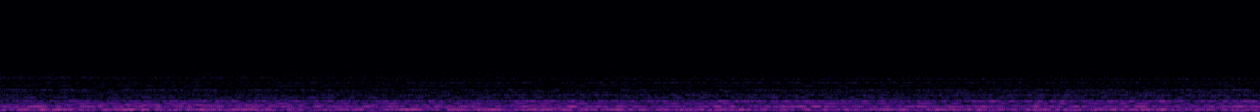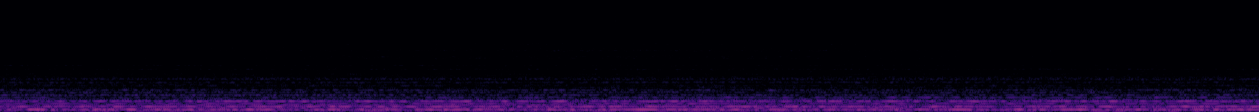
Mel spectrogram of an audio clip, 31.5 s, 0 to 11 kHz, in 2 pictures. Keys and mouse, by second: 6.6-7.7 middle drag, 8.4 ctrl+z, 9.3 shift+click, 9.8-10.8 middle drag, 11.4 shift+click, 12.0 middle click, 13.4 ctrl+b, 25.5 Tab, 26.8-27.5 middle drag, 27.7 Tab, 28.1-28.6 middle drag, 29.4 ctrl+z.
